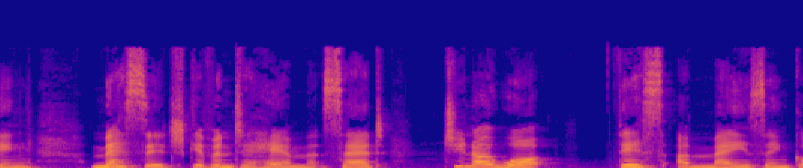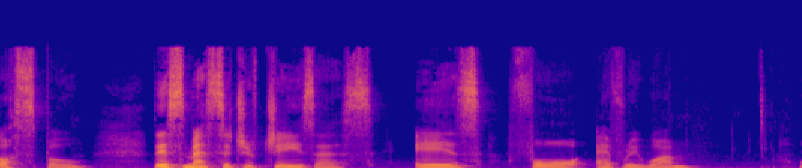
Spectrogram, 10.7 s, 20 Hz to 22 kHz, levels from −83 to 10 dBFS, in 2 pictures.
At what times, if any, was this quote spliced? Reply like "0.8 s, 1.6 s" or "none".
none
